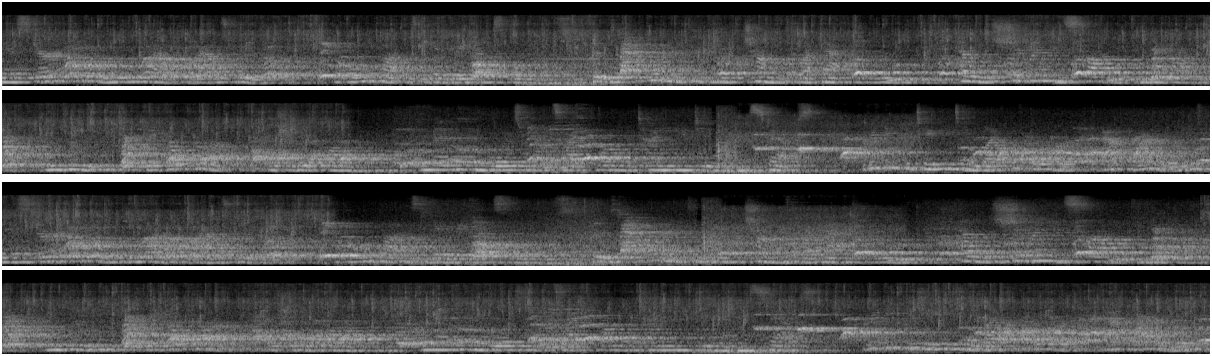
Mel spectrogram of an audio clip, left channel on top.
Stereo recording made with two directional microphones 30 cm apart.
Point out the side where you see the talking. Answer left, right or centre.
left.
